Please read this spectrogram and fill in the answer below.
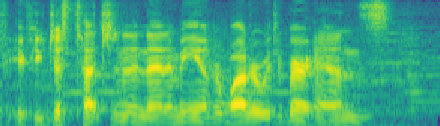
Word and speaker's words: anemone: real talk i would not know how to pronounce an enemy if it weren't for finding nemo and then an anemone an anemone yes i mean i know it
